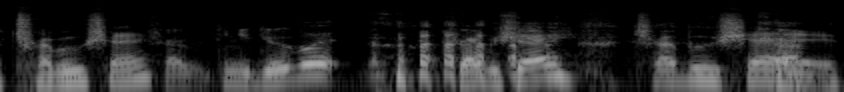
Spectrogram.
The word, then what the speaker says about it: trebuchet: Trebuchet? Trebuchet. I'm saying it wrong. No, that's it.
